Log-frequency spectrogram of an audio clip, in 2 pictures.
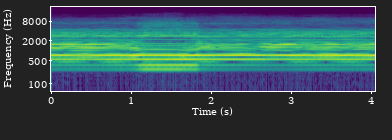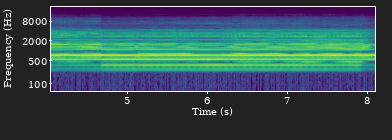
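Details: Jensen V21 upper horn driver, tested on bench; steady held tone with a raspy bumblebee-like buzz instead of a clean note, persisting after adjustment; diaphragm worn out and unusable.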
